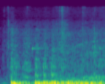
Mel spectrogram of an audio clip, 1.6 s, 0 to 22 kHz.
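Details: 2005 Honda Accord after replacing worn ignition switch contact plate: brief crank, then the engine catches at once and settles into a steady, even low rumble; clean first-try start.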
